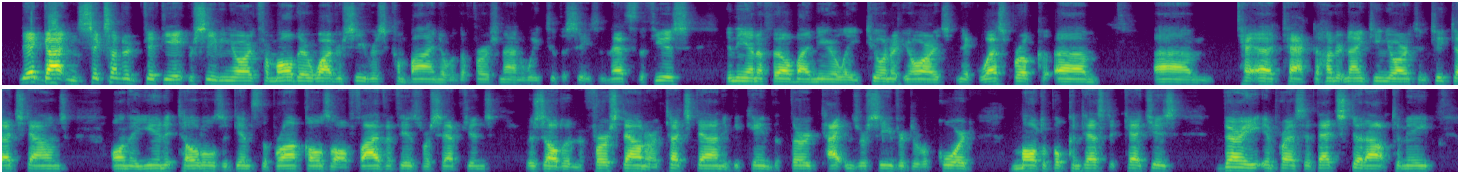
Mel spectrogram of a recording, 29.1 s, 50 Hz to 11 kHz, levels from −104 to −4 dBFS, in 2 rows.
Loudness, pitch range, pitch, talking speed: -24 LUFS, 105-120 Hz, 110 Hz, 165 wpm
